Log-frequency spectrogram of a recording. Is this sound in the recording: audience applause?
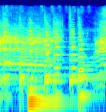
no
